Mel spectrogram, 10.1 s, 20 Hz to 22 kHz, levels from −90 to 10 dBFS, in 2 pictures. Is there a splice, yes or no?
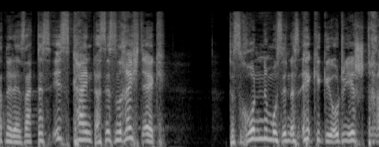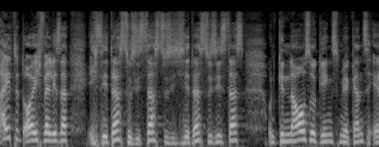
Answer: yes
